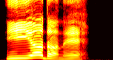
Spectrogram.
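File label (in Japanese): "いやだね", Japanese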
